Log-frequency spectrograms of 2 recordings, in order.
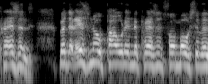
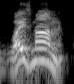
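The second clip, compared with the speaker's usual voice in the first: mildly raised call at a door; 4 semitones higher, 3 dB louder than usual. Acted. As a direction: call for someone inside, higher pitch. Boys calling at the door.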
